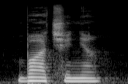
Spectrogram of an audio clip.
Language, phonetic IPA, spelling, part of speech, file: Ukrainian, [ˈbat͡ʃenʲːɐ], бачення, noun, Uk-бачення.ogg
- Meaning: vision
